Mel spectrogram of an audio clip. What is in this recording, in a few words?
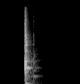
2x4 Impact, hits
